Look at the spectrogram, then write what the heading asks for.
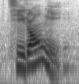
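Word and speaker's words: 지렁이: syllable you could see the consonant looking like a circle because it is used as the first consonant so it doesn't sound so you could just pronounce the vowel e so ch ch chongi chongi meaning an earthworm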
